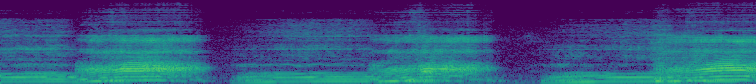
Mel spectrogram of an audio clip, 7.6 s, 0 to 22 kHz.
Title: 2 men who are snoring like cows (must watch)😂😂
